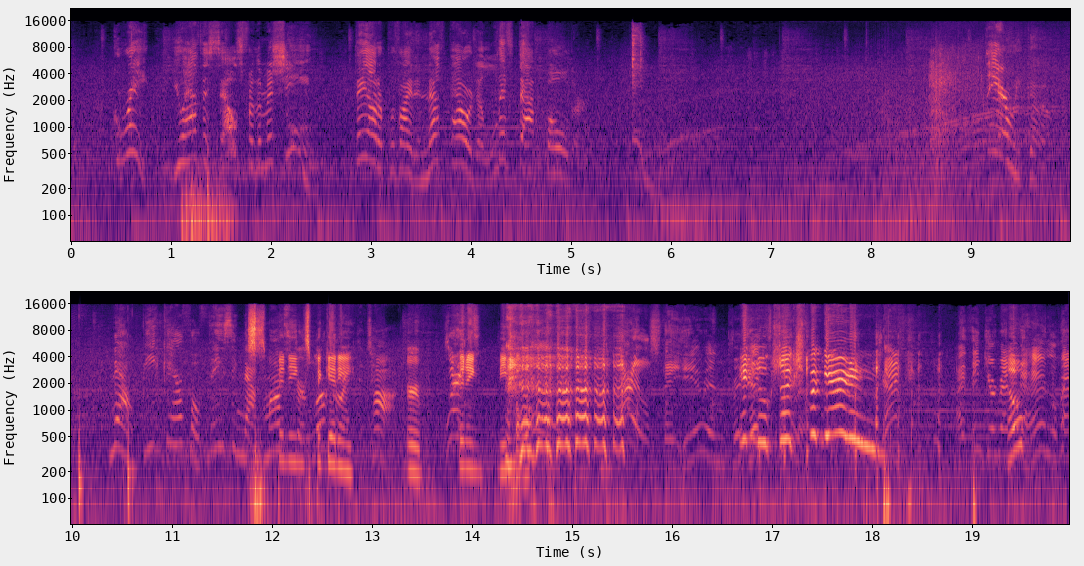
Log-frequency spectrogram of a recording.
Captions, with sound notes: Spinning spaghetti. Er, spinning meatball. (laughter) (silly voice) It looks like spaghetti! Nope!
